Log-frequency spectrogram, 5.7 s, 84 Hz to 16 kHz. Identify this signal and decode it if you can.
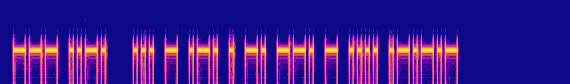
Morse code, heard as a keyed tone, about 30 wpm, 700 Hz. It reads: OF STRENGTH.
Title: Sentences from Top 1300 Words 30wpm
